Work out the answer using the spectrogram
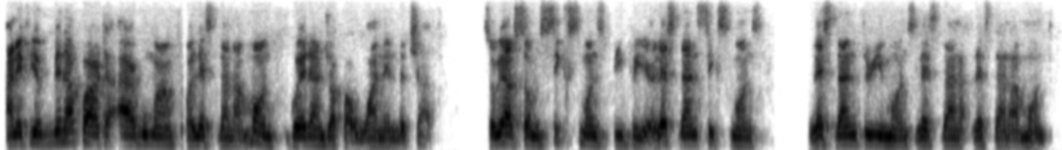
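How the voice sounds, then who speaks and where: Brief: Jamaican man, fairly high voice, rambling trainer on a muffled call. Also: fairly bright tone. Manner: chatty, repeats himself, goes off on tangents. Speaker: sales team leader giving a training. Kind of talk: casual online training call.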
